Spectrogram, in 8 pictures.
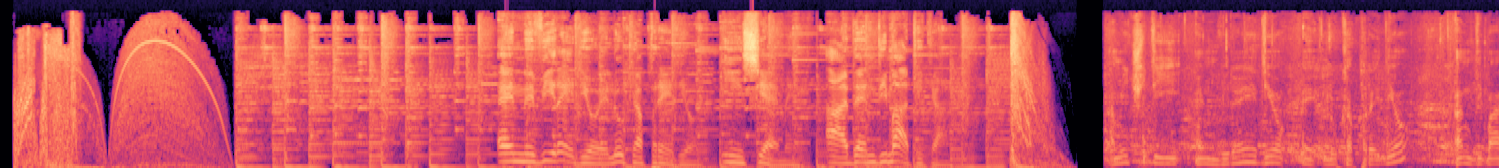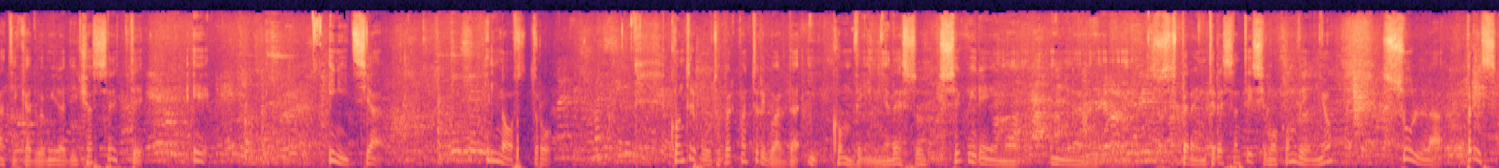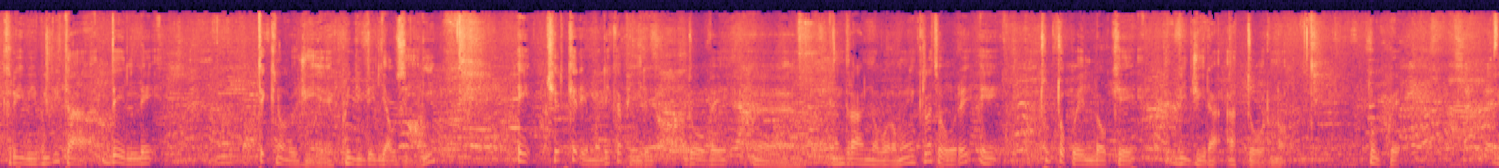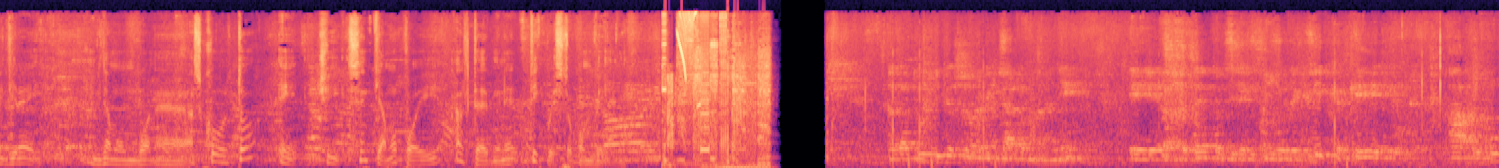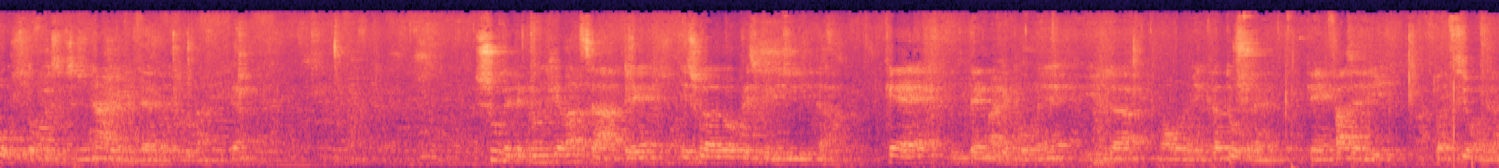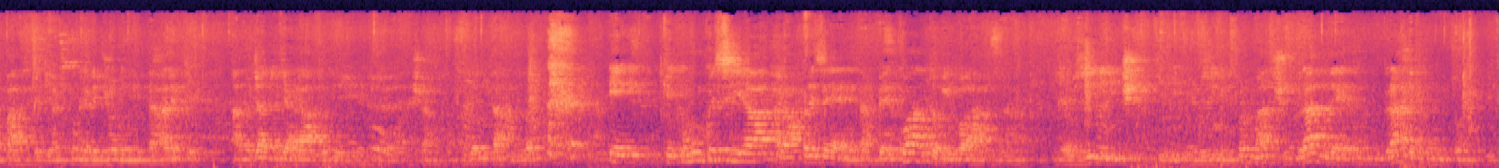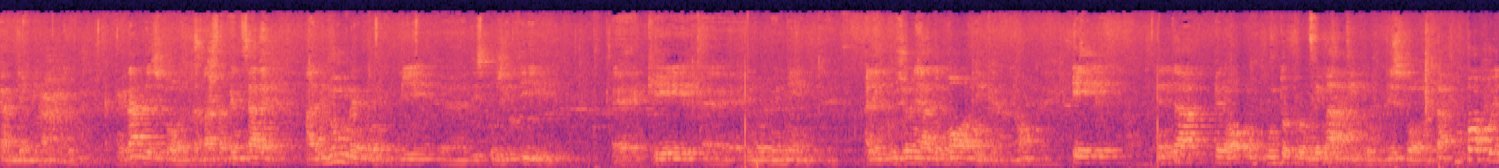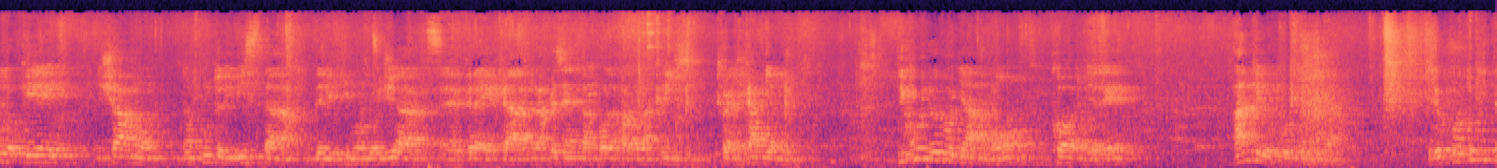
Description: Registrazione del convegno sul nomenclatore tariffario, parte prima.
